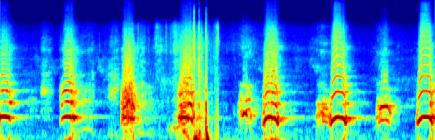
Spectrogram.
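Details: Winston and Popeye, two dogs, barking at each other across a garden fence; sharp arched barks roughly every half second, mixed with a few rougher, noisier yelps in the middle.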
